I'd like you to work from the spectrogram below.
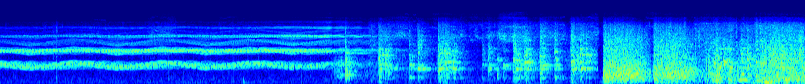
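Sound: gunshots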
